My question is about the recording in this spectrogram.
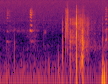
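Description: Small dog at play with a toy: two faint short high squeaks in the first second, then a quick run of loud knocks and scuffs about a second and a half in.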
